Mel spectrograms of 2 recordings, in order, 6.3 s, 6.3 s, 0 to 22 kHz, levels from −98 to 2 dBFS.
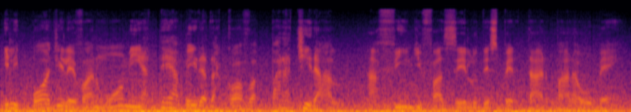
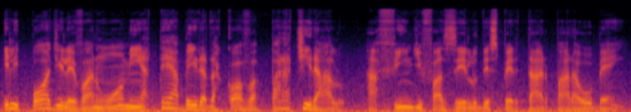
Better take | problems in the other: second | wind noise on the microphone; heavy; 6 dB below the speech; occasional gusts in the second

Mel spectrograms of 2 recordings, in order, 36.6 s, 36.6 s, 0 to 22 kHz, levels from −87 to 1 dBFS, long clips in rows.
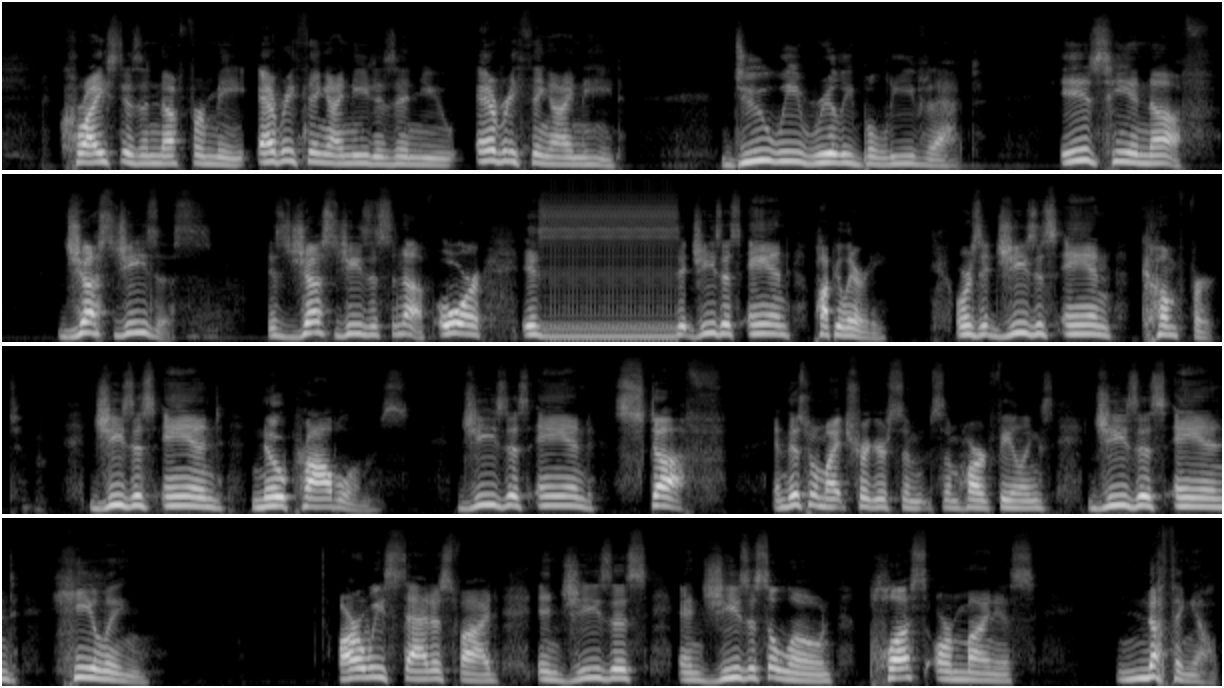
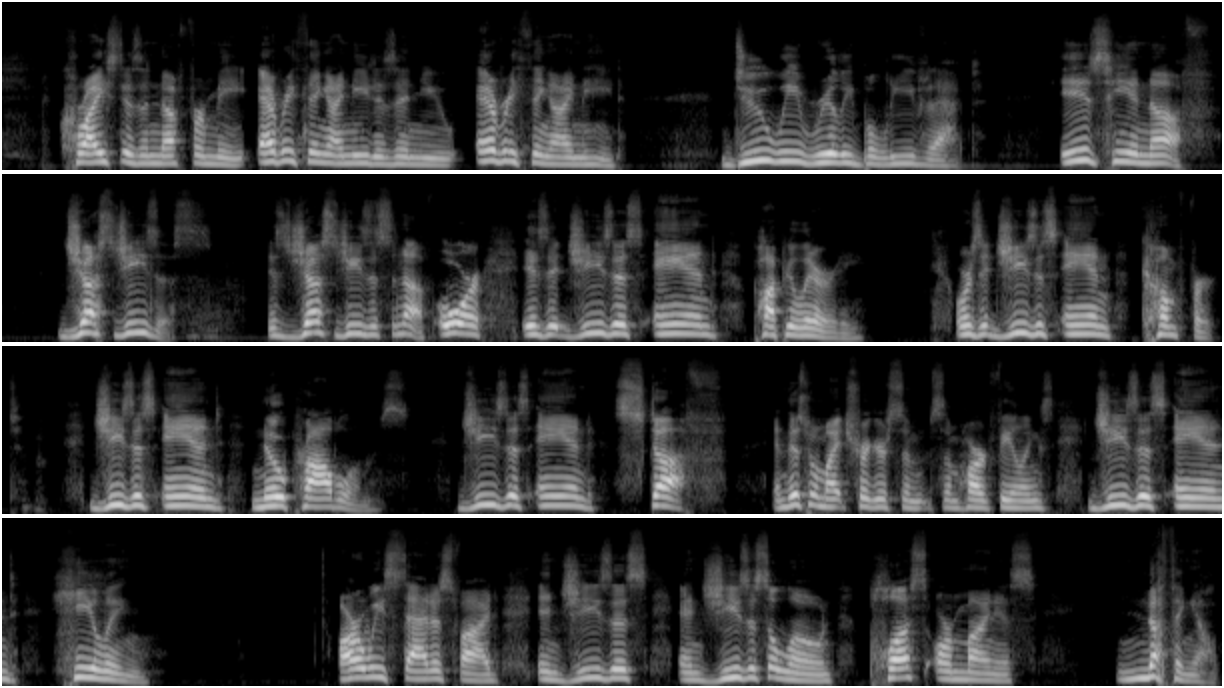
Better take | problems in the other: second | audio freezing; at 13 s for 1 s

